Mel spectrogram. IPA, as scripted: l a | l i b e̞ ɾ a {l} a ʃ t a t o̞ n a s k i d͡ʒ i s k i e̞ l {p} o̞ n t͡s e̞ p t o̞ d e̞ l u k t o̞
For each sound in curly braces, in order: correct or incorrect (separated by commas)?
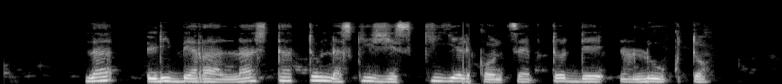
correct, incorrect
